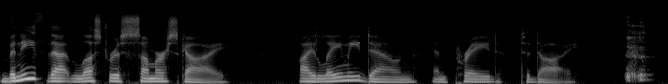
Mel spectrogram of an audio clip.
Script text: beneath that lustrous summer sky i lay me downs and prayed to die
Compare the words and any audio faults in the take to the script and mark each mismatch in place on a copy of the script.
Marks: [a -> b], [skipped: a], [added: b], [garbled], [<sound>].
beneath that lustrous summer sky i lay me [downs -> down] and prayed to die [cough]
